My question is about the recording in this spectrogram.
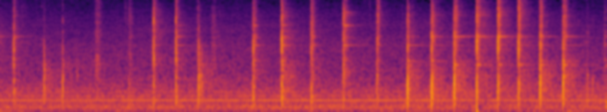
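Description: Wooden mallet striking a red-hot steel leaf stem on the anvil horn, bending it round into a curve. A few light blows come first, then a steady run of about three blows a second from about two seconds in, with a steady hum underneath.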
